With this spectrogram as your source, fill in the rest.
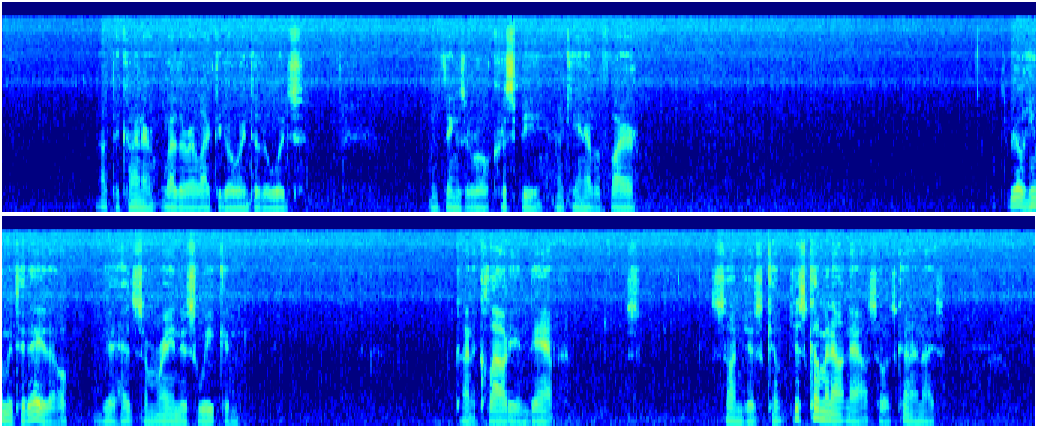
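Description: An older man speaks calmly, close to the microphone.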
